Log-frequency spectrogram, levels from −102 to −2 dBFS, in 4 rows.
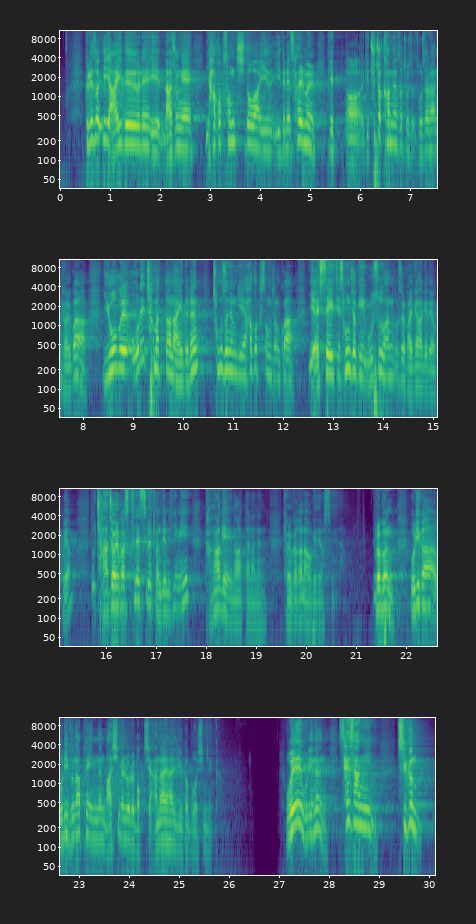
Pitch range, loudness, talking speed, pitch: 135-195 Hz, -23 LUFS, 300 characters per minute, 160 Hz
